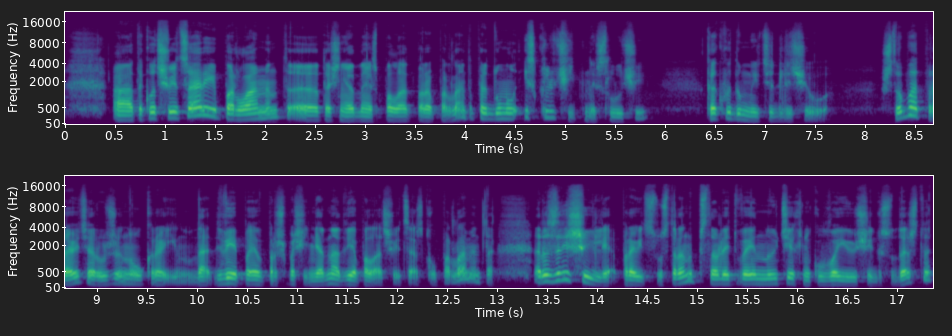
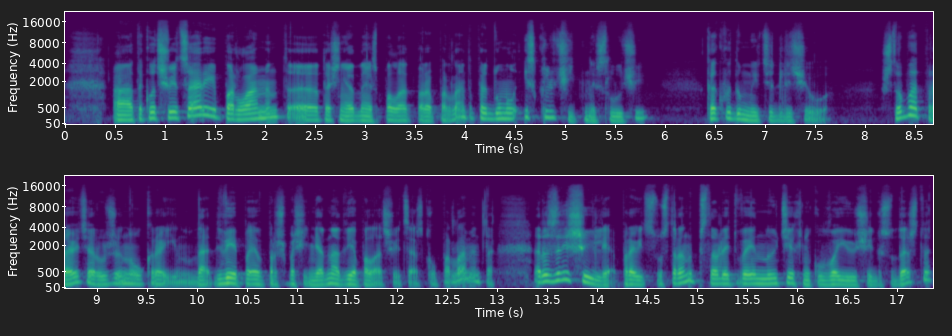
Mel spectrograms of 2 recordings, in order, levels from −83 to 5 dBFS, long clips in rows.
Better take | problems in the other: second | thin; somewhat; fading below 350 Hz

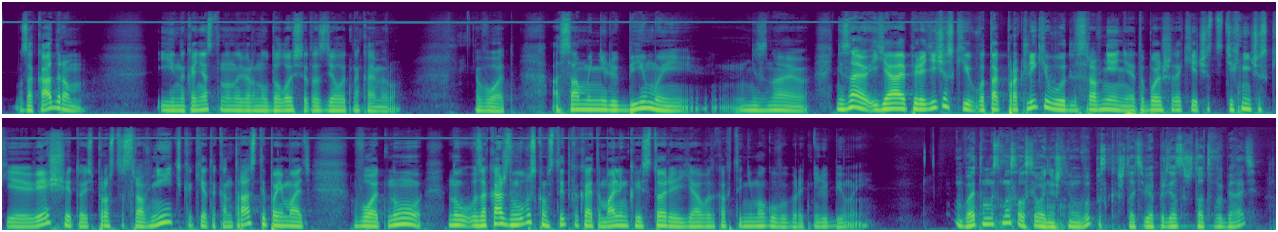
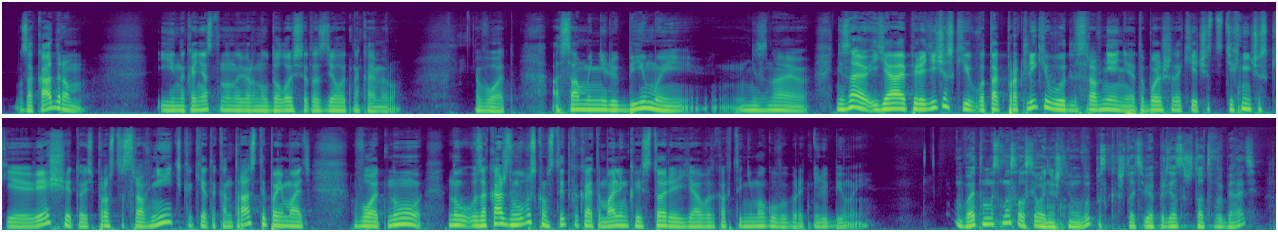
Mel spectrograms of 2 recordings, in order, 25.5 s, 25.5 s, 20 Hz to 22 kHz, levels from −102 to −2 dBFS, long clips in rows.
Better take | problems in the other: second | high-pitched whine; faint; until 9.5 s and from 13 to 19 s; 11.5 kHz, 20 dB below the speech

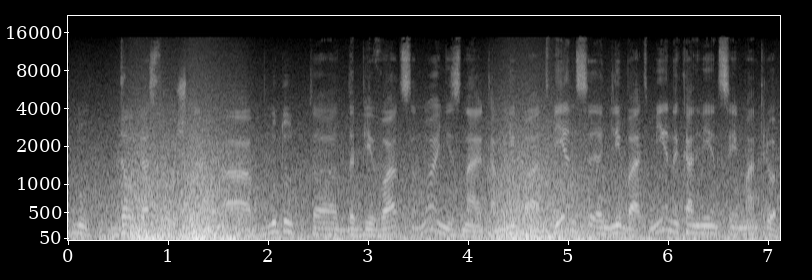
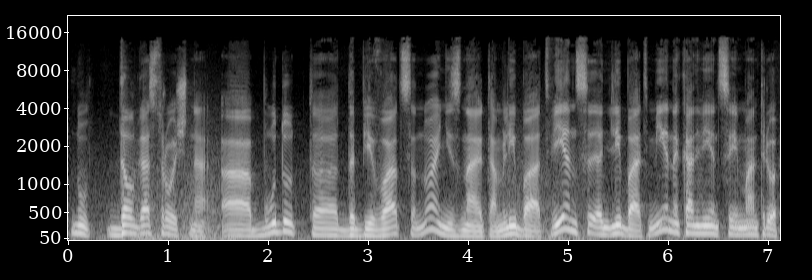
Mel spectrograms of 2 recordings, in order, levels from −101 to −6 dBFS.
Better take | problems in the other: second | wind noise on the microphone; heavy; 1 dB above the speech; occasional gusts in the second

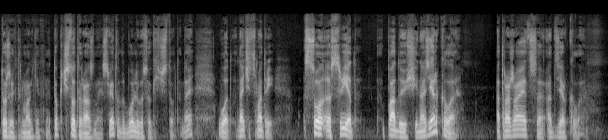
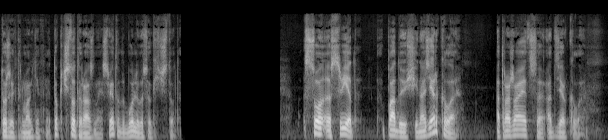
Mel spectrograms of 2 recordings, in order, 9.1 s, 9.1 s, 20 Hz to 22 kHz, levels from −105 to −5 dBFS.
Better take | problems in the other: first | audio cutting out; at 2.5 s for 1.5 s

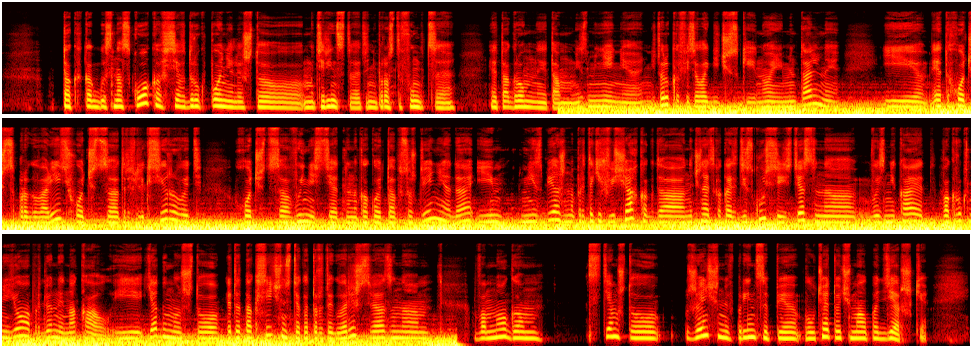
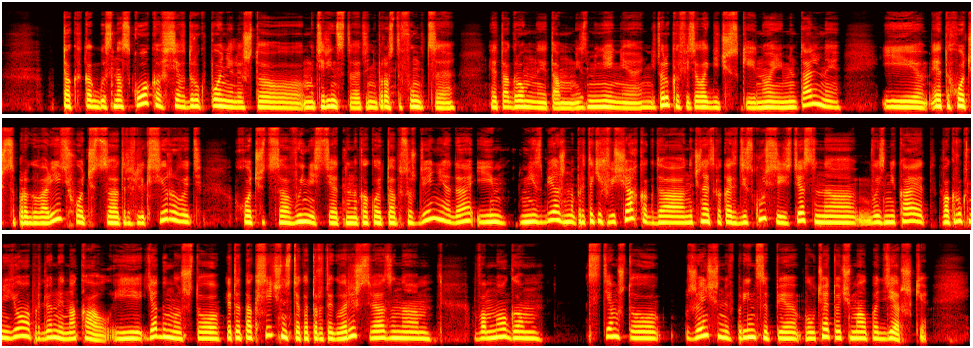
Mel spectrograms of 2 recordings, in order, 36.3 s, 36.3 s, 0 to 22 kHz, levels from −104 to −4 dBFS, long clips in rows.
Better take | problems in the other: second | low rumble; loud; from 7 to 30 s; 6 dB below the speech

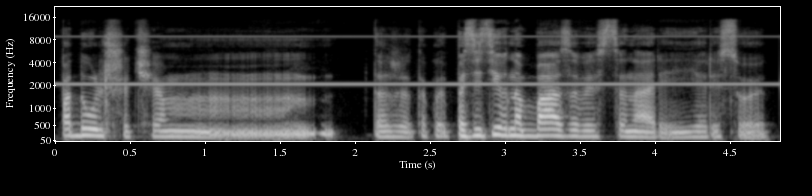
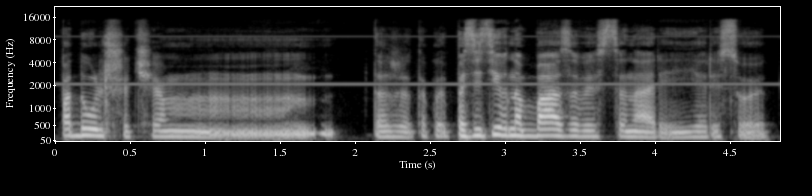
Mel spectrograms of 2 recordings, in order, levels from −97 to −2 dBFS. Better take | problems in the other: second | high-pitched whine; loud; throughout; 2 kHz, 9 dB below the speech; faint in the second

